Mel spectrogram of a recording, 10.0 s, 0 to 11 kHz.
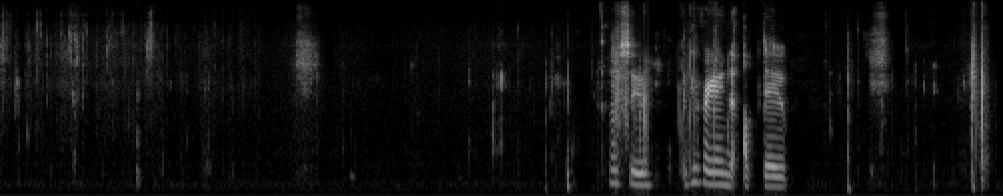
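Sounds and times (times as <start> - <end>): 
crunchy food being chewed: 0.0 - 3.2, 4.1 - 6.9, 8.2 - 10.0
speech: 6.1 - 8.0.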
